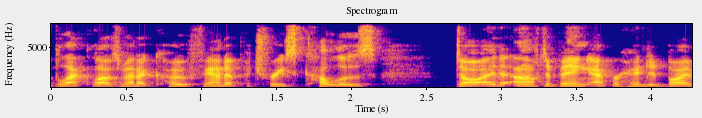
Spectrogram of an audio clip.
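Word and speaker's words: Cullors: you're probably not wrong colors pronounced as colors I swear if you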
